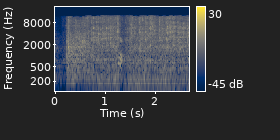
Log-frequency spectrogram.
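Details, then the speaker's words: 1948 Farmall Cub, 6V system on a 12V battery, cold start at about 30°F: catches instantly and settles into a smooth, even idle; healthy cold start. "really sounds good. Yeah, I like that full bowl. Boy, doesn't that start good, huh?"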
